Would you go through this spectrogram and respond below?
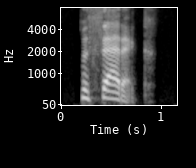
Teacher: Pathe, voiceless TH. And then we have a flap T, a schwa, and a k sound.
